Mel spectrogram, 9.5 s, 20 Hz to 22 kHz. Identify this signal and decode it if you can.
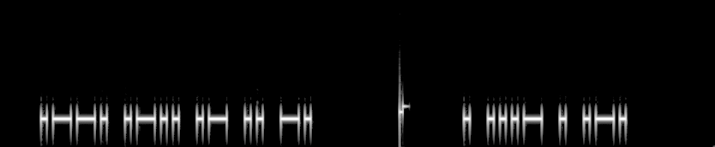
Morse code, heard as a keyed tone, about 15 wpm, 700 Hz. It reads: PLAIN EVER
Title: Sentences from Top 400 Words - New Word Drill - 15wpm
